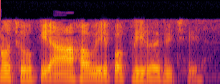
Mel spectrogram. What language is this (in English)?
Gujarati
